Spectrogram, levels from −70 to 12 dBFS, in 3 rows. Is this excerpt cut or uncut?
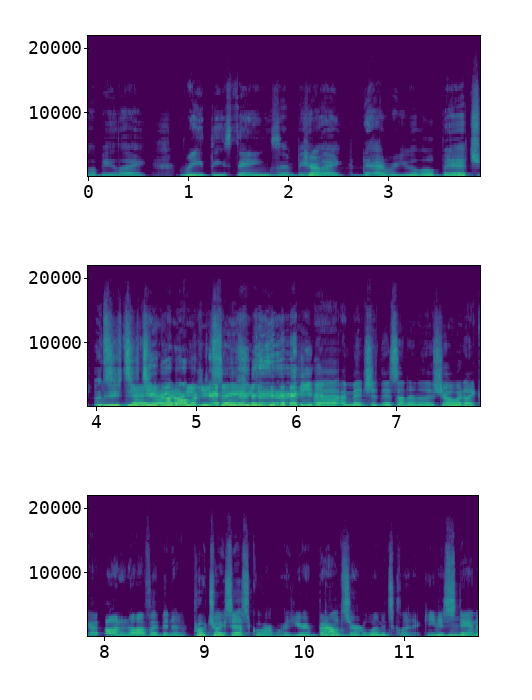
cut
